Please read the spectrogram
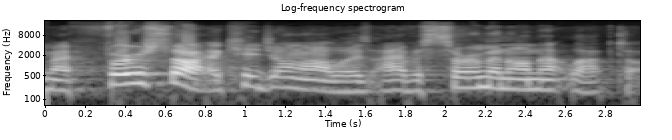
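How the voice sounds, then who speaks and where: The intonation is lively. It is a normal speaking voice. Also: woman. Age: 30s. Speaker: pastor. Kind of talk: sermon. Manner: conversational.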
